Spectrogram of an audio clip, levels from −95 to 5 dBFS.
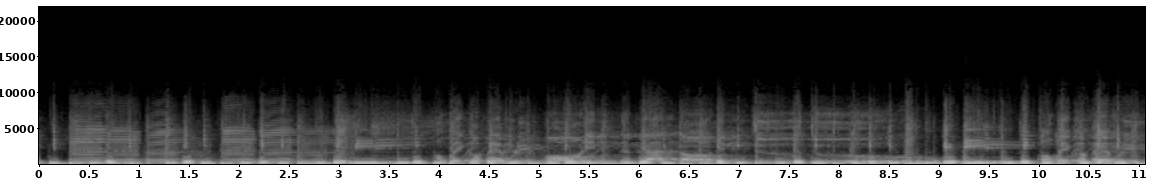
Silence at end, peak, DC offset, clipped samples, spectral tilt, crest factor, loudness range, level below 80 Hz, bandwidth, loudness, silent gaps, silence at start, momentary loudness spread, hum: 0 s; -14 dBFS; under 0.1%; under 0.1%; -7.5 dB/octave; 16 dB; 1 LU; -42 dBFS; 9.4 kHz; -29 LUFS; none; 0 s; 5 LU; none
